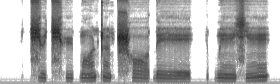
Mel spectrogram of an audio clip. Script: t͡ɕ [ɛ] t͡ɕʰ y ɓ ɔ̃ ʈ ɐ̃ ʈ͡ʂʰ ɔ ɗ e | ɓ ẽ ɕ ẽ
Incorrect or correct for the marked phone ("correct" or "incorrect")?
incorrect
